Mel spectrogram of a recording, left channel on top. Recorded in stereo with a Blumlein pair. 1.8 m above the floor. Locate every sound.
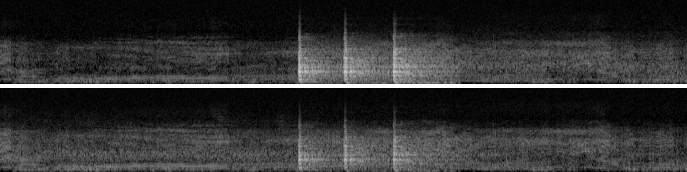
0.0 s a motorcycle: 10° right; by 6.9 s straight ahead
3.0 s knocking: 20° left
